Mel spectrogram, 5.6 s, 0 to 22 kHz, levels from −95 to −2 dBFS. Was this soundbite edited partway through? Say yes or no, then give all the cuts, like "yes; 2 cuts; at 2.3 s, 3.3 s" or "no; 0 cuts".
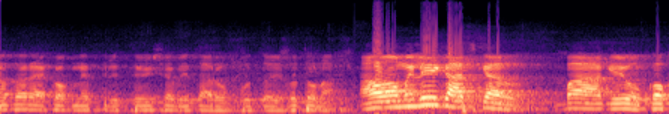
yes; 1 cut; at 2.8 s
